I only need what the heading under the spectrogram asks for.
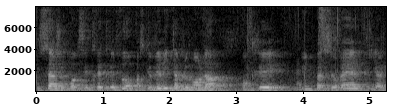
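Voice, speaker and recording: Heard through audible room echo and noticeable background noise, a man speaks at a moderate pace with fairly even intonation. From southern France. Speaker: mayor. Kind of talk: public speech. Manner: halting.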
